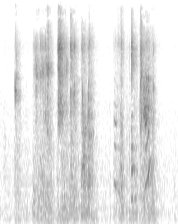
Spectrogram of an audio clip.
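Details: Male budgerigar chatting to a female in a room, courting her without much success; scratchy warbled chatter in two uneven bursts with squeaky chirps.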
